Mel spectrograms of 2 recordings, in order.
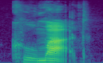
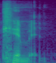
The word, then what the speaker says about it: Kemet: Banoob, that you were right about the pronunciation, which they didn't catch, of Kumat, not Kemet. Dr. Banoob said they pronounce it in Coptic Kumat, not Kemet.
